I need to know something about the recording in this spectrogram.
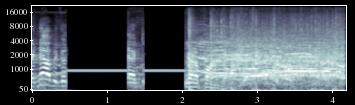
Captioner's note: beep; audience applauds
